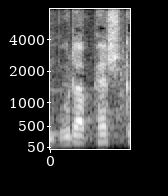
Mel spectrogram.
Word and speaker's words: Budapest: Du bist in Budapest geboren, wie ich mittlerweile gelernt habe, so spricht man es aus.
